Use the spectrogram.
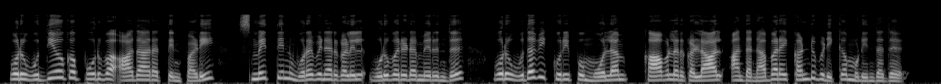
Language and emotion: Tamil, neutral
